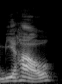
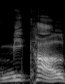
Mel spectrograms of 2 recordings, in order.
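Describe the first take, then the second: First: The middle consonant is a soft h sound. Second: The middle consonant is a hard k sound. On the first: The speaker calls it right. "but Mihao" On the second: The speaker calls it wrong. "not Mikal"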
